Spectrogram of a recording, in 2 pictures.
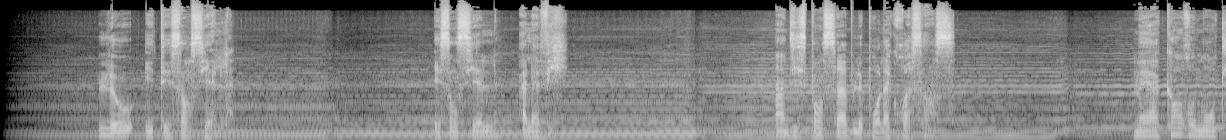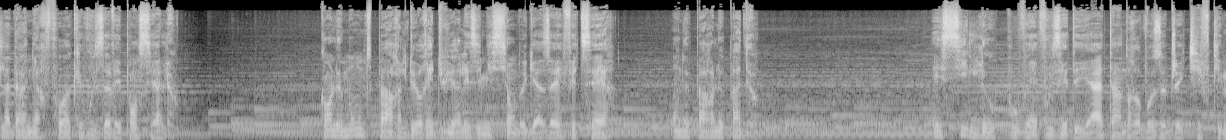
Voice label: calm storytelling eco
